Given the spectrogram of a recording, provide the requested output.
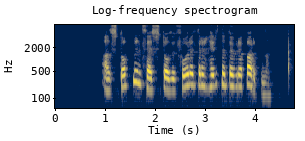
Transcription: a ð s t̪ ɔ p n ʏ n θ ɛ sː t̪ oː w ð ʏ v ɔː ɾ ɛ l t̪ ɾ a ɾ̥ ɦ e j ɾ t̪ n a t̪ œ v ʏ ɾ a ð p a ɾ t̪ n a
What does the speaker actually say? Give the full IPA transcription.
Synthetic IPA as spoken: a ð s t̪ ɔ p n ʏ n θ ɛ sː t̪ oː w ð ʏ f ɔː ɾ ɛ l t̪ ɾ a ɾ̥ ɦ e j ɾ t̪ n a t̪ œ v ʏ ɾ a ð p a ɾ t̪ n a

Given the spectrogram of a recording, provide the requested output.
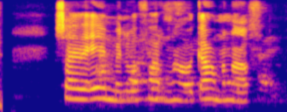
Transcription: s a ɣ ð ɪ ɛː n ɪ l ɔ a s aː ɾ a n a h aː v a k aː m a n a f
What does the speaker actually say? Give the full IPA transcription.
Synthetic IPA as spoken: s a ɣ ð ɪ ɛː m ɪ l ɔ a f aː ɾ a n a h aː v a k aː m a n a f

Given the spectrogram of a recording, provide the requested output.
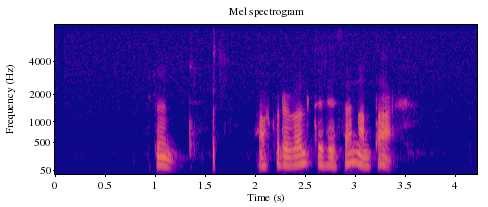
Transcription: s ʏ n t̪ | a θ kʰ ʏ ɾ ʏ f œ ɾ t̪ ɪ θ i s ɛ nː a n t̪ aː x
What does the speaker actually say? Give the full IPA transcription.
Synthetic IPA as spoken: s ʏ n t̪ | a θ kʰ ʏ ɾ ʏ v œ l t̪ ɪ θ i θ ɛ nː a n t̪ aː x

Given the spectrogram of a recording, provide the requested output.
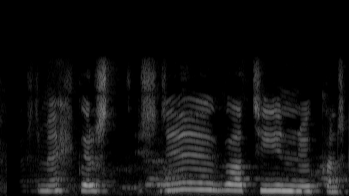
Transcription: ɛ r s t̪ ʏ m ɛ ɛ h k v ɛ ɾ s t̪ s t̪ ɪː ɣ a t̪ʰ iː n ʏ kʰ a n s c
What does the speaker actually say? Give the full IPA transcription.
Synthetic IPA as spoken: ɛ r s t̪ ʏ m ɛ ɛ h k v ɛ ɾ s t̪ s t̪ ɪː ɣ a t̪ʰ iː n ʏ kʰ a n s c

